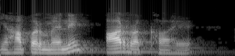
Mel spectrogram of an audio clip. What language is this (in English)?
Hindi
